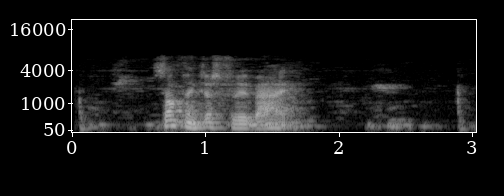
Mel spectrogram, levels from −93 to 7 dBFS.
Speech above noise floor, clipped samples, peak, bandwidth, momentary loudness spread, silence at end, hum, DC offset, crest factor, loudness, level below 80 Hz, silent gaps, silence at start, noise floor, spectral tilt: 25 dB; under 0.1%; -12 dBFS; 7 kHz; 23 LU; 0.05 s; none; under 0.1%; 22 dB; -29 LUFS; -68 dBFS; none; 0.05 s; -54 dBFS; -6.5 dB/octave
